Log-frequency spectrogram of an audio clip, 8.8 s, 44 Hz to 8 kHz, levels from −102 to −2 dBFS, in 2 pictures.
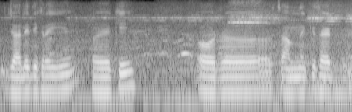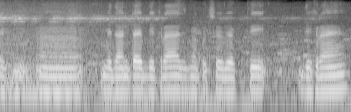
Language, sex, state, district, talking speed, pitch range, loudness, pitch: Hindi, male, Chhattisgarh, Bilaspur, 165 wpm, 110-115 Hz, -18 LUFS, 115 Hz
